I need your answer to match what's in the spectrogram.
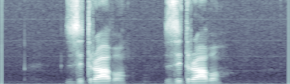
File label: Bosnian hello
